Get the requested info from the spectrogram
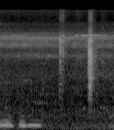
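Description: A man's short hummed murmurs, like "uh-huh", then two sharp clicks about half a second apart, the second louder.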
